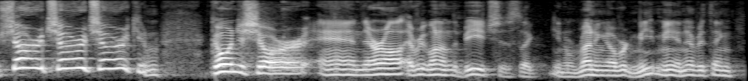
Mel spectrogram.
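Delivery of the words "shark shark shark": high, loud panicked yell. Retold or imitated. Swimming to shore, yelling to the beach in panic. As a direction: shout the alarm toward the beach. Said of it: "I'm yelling".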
